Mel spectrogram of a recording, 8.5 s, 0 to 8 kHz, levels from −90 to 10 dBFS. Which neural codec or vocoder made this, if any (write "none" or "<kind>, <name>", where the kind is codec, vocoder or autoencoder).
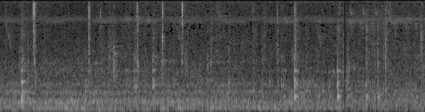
none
